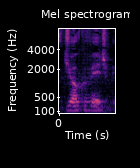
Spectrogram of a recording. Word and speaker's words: Djokovic: Djokovic, I think it's Djokovic. The D is silent.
